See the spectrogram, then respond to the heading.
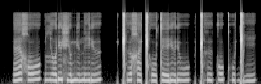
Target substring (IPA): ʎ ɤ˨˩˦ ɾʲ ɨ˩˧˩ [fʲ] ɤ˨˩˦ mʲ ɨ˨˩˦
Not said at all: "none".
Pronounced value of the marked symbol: fʲ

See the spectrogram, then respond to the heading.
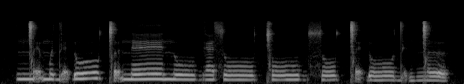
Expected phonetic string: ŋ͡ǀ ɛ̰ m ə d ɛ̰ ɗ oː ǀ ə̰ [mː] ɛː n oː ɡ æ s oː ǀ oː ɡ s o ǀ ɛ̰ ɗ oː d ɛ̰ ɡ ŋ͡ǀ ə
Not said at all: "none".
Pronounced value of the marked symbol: n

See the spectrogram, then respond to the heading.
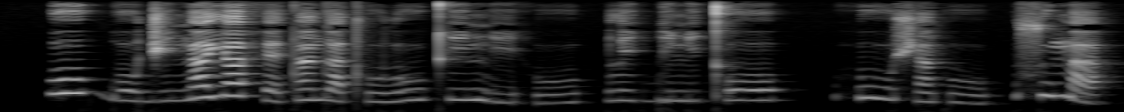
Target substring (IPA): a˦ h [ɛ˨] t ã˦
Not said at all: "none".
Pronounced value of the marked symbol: ɛ˨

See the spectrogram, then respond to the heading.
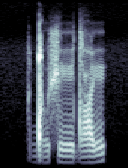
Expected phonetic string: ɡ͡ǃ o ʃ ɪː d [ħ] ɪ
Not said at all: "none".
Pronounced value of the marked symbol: ʕ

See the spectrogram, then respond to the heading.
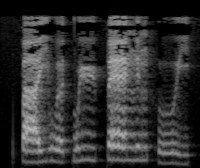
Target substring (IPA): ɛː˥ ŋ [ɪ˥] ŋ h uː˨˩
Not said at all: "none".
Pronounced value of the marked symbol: ɪ˥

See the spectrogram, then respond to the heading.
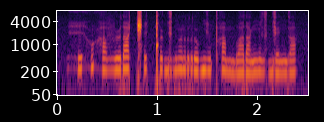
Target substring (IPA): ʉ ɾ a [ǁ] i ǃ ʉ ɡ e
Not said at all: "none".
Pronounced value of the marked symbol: ǁ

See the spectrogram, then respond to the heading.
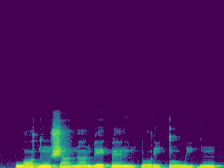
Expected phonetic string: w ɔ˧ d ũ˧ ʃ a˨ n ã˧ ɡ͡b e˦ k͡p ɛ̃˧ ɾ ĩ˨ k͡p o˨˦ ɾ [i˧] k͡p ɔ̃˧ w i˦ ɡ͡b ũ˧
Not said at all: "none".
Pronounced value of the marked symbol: i˦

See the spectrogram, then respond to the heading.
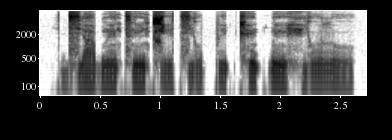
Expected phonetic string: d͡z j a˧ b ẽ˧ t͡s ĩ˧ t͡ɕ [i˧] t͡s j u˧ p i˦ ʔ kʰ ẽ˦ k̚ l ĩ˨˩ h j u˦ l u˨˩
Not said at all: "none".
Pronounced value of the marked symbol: i˧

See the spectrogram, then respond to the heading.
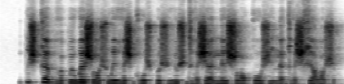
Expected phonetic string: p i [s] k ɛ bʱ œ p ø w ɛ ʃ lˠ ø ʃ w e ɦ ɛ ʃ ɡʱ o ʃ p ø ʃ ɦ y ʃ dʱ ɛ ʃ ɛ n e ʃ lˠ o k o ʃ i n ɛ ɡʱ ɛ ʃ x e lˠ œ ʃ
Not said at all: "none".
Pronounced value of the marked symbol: ʃ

